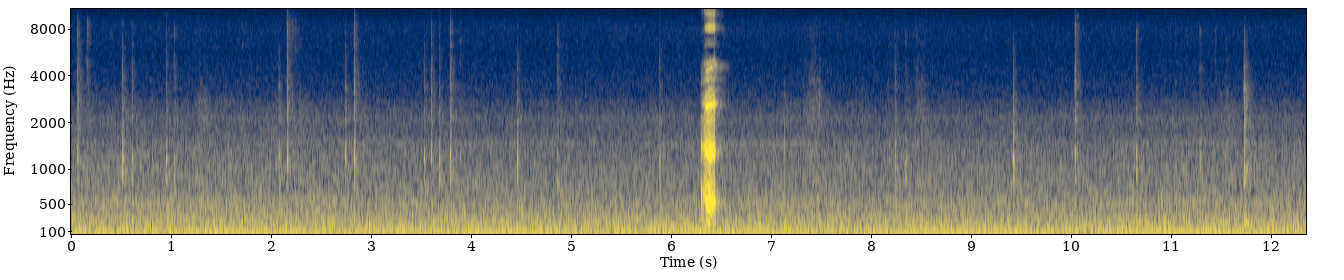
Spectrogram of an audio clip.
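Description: A single sharp, abrupt hiccup breaks a quiet stretch, with faint tapping and room hum behind it.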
